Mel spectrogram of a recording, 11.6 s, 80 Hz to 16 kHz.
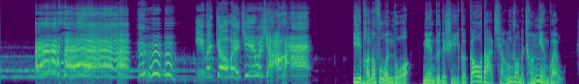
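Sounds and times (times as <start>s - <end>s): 
young monster boy with a crow's head crying: 0.7s - 3.6s, 5.3s - 6.2s
speech: 3.9s - 6.2s, 7.1s - 11.5s.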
